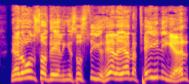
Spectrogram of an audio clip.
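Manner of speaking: put-on Swedish Småland accent. Retelling how a man threw something down in protest, retelling a shout in Småland accent. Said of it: "så skrek han på småländska".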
